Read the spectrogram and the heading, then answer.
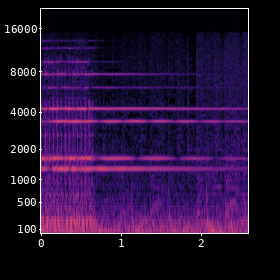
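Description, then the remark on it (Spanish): A telephone rings with a bright, steady electronic bell tone, loud, sustained through the whole moment with no talking over it. “Eh, súbele, el audio del teléfono, veo que está vibrando. El teléfono.”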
